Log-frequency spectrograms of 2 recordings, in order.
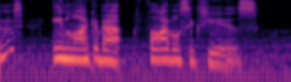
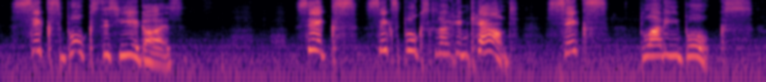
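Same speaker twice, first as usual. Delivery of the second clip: excited; 4 semitones higher, slower than usual. Real, not acted. Excited bragging about books.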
